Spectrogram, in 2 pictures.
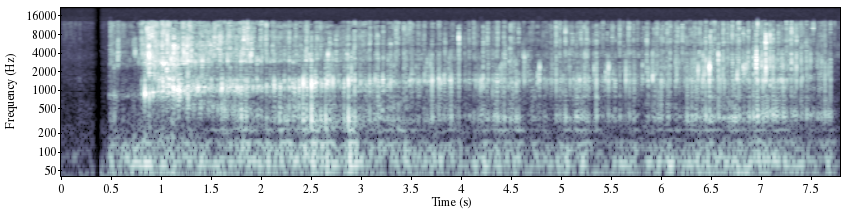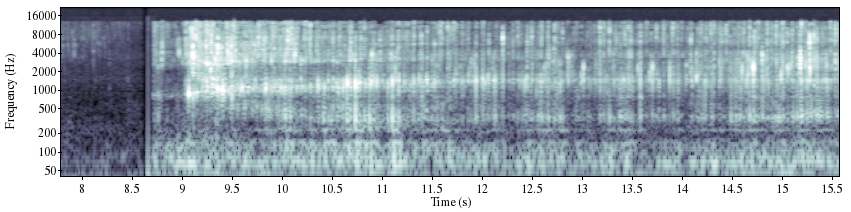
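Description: Metal ladle scooping milkfish and broth out of a pot of sinigang soup: faint sloshing of liquid with small clinks and scrapes of the ladle against the pot, broken by a short silence a little past halfway.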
